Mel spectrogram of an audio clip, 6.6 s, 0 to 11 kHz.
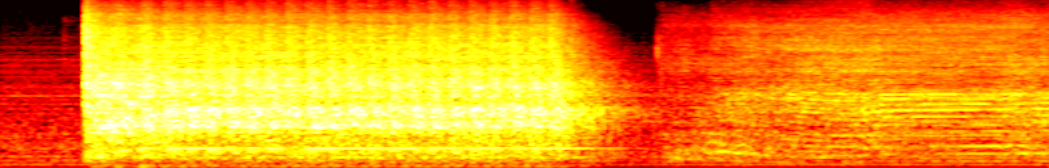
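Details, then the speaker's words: Old 4-cylinder Cummins diesel flatbed truck, fresh batteries; harsh fast-pulsing starter whir keeps going after the engine catches, fading into rough run-on; owner suspects starter contacts sticking after sitting, plans to pull the starter. "that was an odd one i've never had that happen i think what's happened i think it's set for long enough i think the contacts and the starter are sticking so i think i'll have to pull that starter off"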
